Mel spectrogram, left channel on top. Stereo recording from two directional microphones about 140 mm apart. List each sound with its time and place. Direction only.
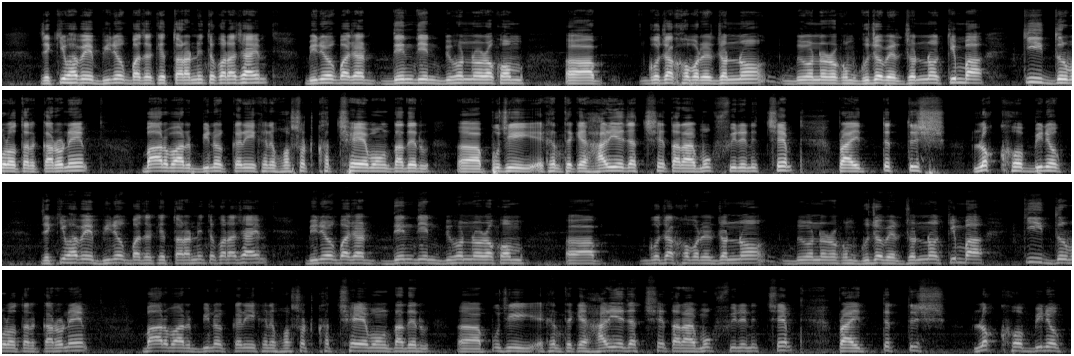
0.3 s speech: 40° left (ahead or behind)
4.6 s speech: 40° left (ahead or behind)
5.6 s a man's voice: 65° left (ahead or behind)
7.3 s speech: 45° left (ahead or behind)
8.4 s a man's voice: 45° left (ahead or behind)
18.6 s speech: 30° left (ahead or behind); by 21.2 s 50° left (ahead or behind)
